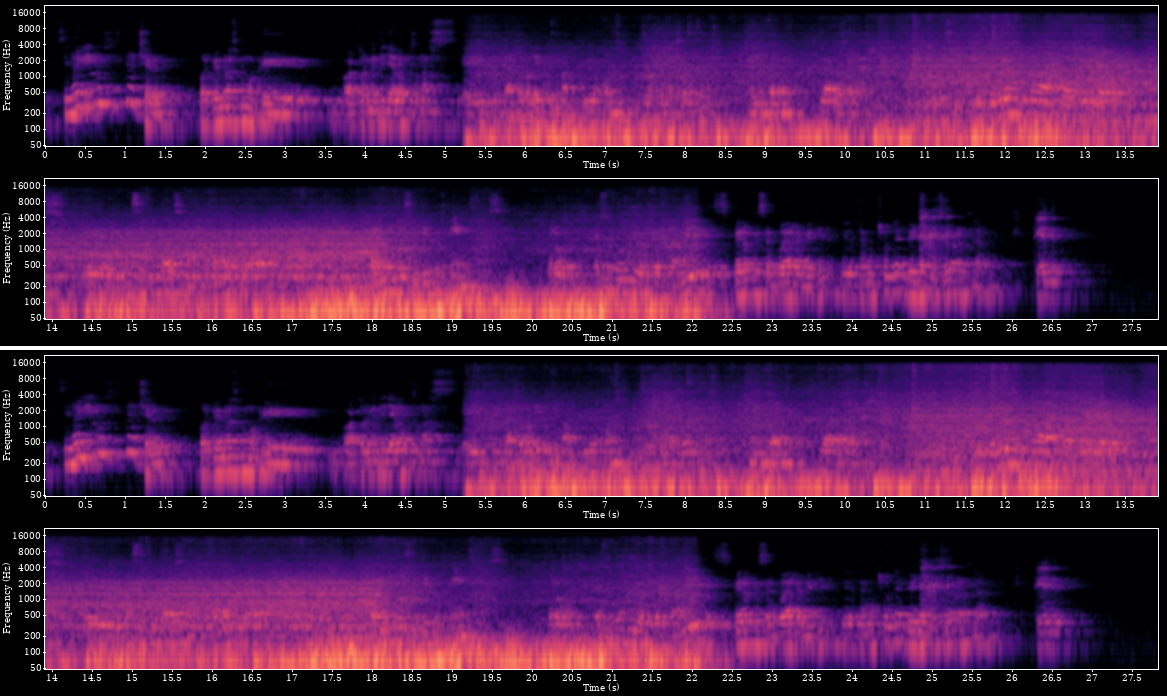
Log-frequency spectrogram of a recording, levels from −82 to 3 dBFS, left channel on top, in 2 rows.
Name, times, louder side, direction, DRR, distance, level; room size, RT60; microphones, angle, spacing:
voice 1, 0.2-1.6 1.9-8.4 8.8-9.4 9.7-10.3 10.9-17.5 18.0-19.7 20.2-25.8, left 1 dB, 20° left, -1 dB, 0.3 m, -37 dB
sound 1, 5.2-22.1, equal, 50° right, 0.7 m, -28 dB
voice 2, 8.6-9.2 10.2-10.3 24.8-25.2 26.0-26.5, left 2 dB, 80° left, 0 dB, 0.5 m, -44 dB
sound 2, 10.7-18.1, equal, 80° right, 1.0 m, -36 dB
2.3 x 2.2 x 2.7 m, 1.2 s
head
